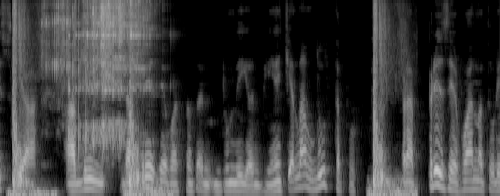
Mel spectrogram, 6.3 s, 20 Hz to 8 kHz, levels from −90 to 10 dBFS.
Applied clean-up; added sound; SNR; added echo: classical method log-MMSE.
